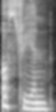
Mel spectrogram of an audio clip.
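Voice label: "austrian", British English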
